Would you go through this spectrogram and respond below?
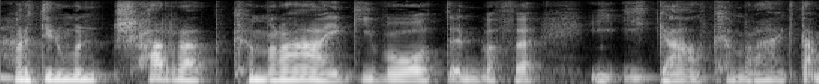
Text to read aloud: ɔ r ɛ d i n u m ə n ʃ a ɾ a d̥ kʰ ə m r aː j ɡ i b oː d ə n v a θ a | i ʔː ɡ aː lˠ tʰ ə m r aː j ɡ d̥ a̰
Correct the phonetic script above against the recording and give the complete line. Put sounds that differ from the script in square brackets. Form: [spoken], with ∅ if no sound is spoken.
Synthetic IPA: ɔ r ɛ d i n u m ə n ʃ a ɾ a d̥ kʰ ə m r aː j ɡ i [v] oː d ə n v a θ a | i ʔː ɡ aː lˠ [kʰ] ə m r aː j ɡ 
